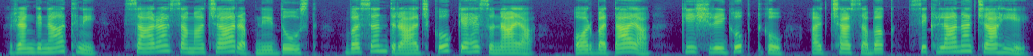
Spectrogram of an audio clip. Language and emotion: Hindi, neutral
